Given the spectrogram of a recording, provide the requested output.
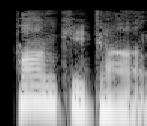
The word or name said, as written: honkytonk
